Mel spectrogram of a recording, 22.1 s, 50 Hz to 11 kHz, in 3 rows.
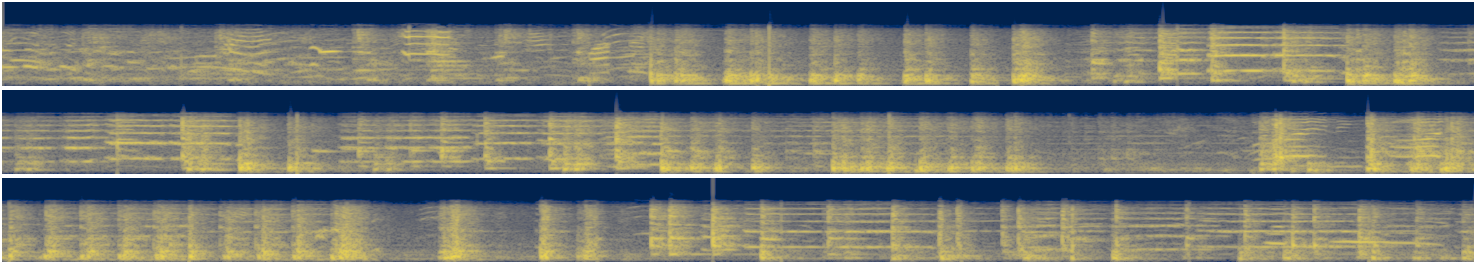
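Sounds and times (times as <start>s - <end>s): voices: 0.0s - 3.7s, 12.7s - 22.0s
percussion band drumming: 0.0s - 22.0s
held melodic notes: 5.3s - 22.0s.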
